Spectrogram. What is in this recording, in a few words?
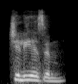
"chiliasm", Indian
